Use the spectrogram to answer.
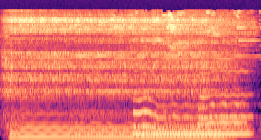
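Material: Nothing is struck.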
